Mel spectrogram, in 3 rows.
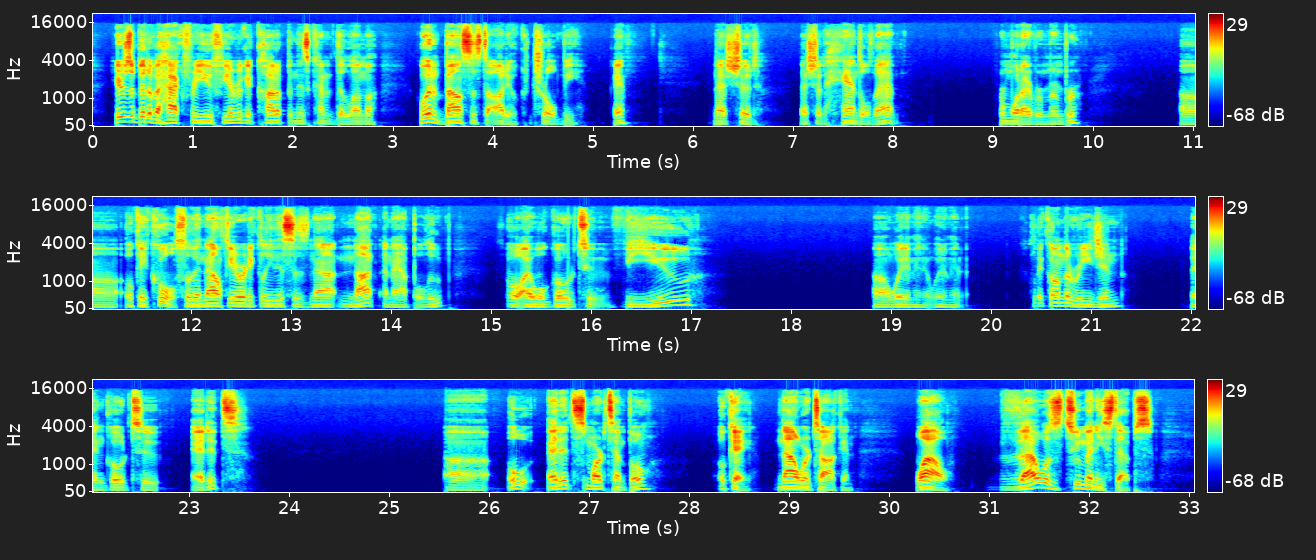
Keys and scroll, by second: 3.1 ctrl+b, 7.0 Return.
